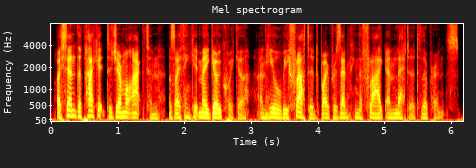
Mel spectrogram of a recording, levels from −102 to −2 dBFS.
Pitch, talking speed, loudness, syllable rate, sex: 120 Hz, 270 wpm, -22 LUFS, 6.7 syllables/s, male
